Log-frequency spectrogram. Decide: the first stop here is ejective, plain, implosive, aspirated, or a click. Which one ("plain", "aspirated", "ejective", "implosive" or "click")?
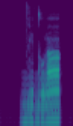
plain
